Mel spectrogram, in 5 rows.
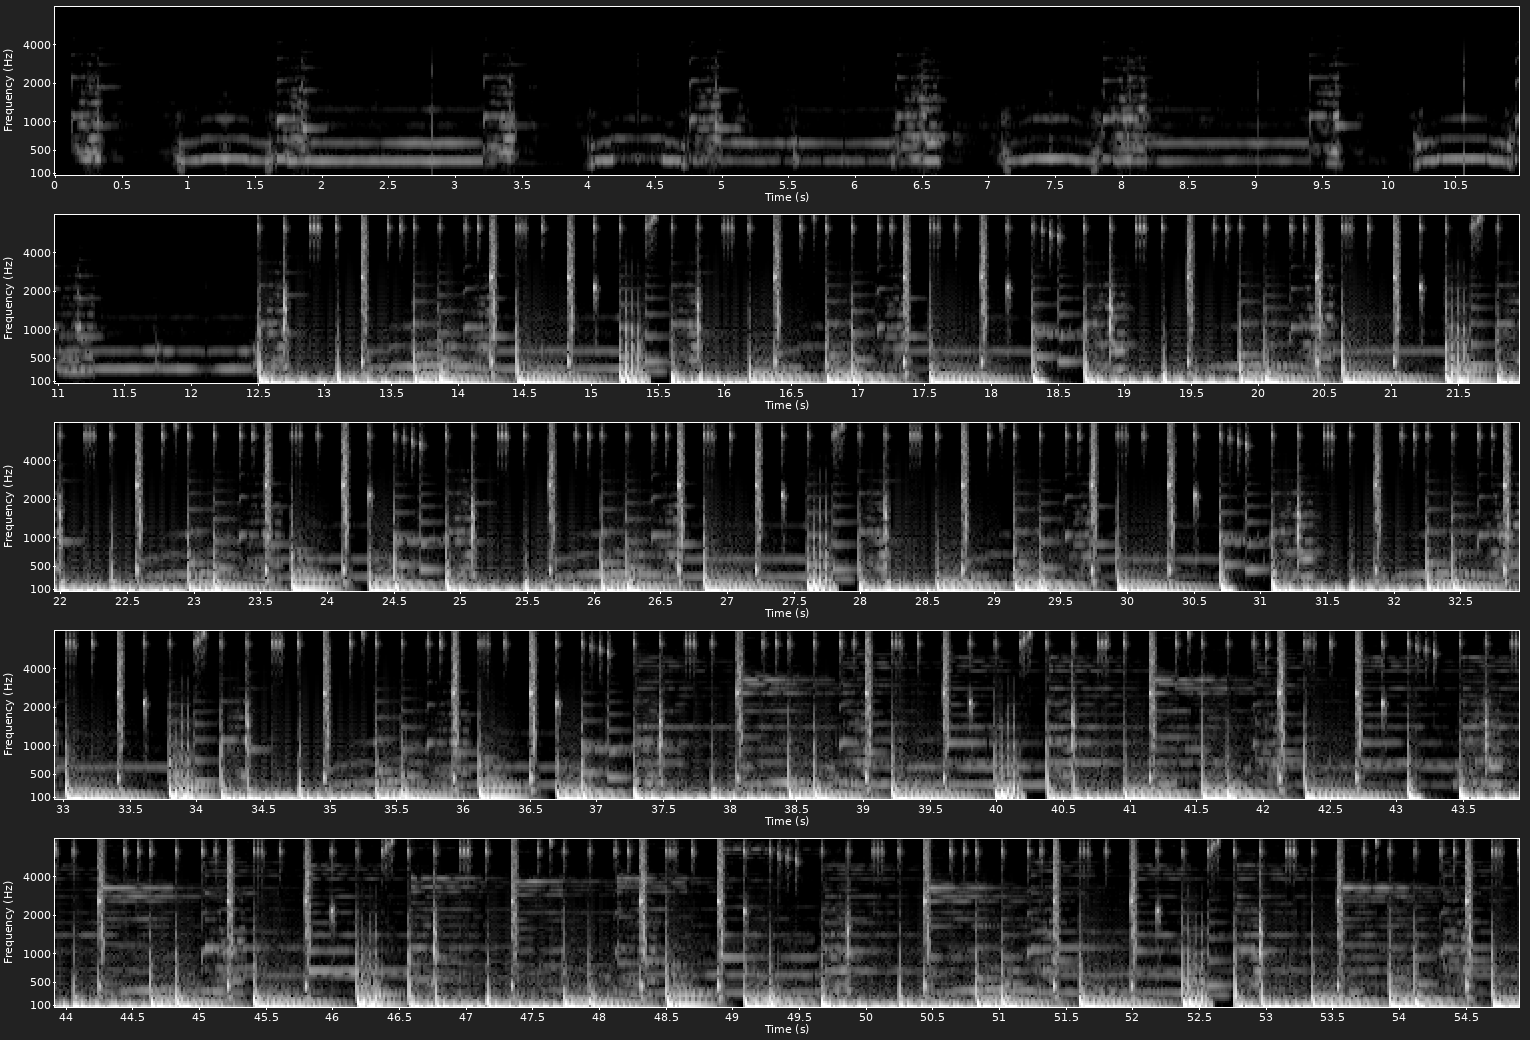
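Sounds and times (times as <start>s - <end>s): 
instrumental rap hip hop fast trap beat: 12.5s - 54.9s.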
